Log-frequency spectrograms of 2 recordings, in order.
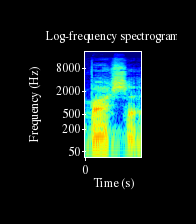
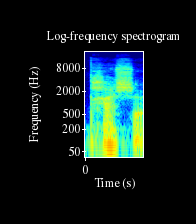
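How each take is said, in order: First: The word begins with a B sound. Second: The word begins with a P sound.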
